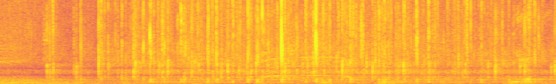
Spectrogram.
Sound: audience applauding

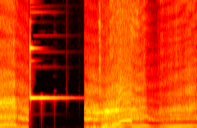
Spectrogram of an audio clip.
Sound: car revving; tires screeching; ding sound plays

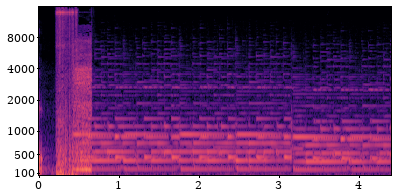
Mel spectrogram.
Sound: static

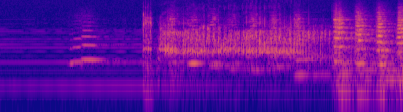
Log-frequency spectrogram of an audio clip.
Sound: dog snarling

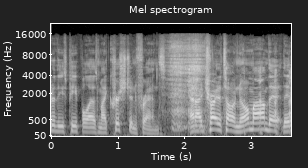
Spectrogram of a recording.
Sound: laughter

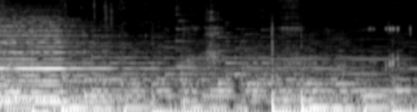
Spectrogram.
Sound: Dracula hisses and Bites Neck

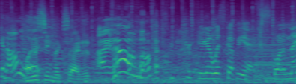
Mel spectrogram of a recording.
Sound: chuckles

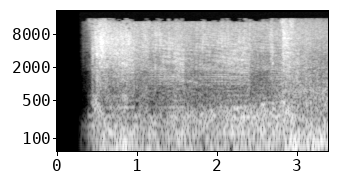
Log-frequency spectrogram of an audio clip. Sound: logo buzzing

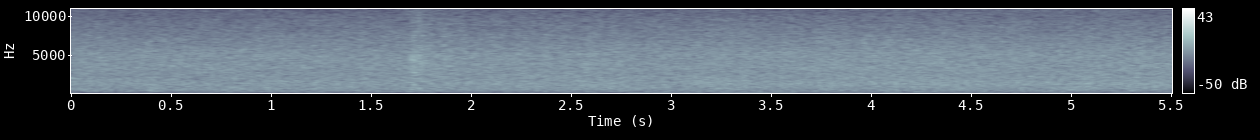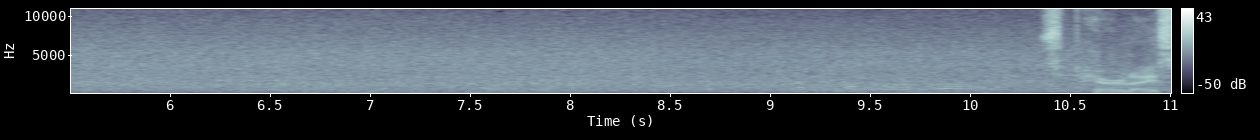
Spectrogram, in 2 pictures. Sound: sound of rushing water and background music

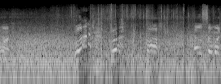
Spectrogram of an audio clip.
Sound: squeals

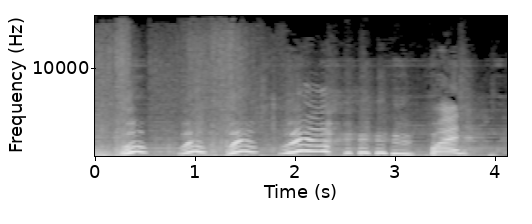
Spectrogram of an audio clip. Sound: whooping

